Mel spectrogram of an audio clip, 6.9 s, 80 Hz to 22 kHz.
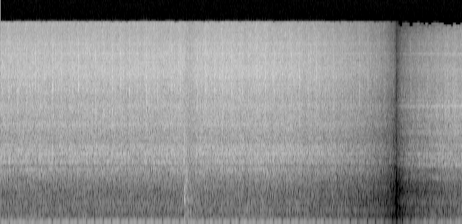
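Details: Ford Mustang GT 2V V8 at idle: steady fast tick near 230 per minute over smooth low rumble; owner suspects loose passenger-side timing chain from faulty tensioner or worn chain guide, unconfirmed.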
